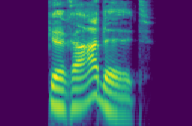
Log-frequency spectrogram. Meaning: past participle of radeln
- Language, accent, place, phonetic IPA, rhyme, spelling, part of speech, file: German, Germany, Berlin, [ɡəˈʁaːdl̩t], -aːdl̩t, geradelt, verb, De-geradelt.ogg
